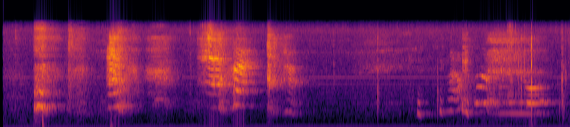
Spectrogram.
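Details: A young boy gives several short, forced coughs with brief voicing to try to get a cough drop; he is told it is not a real cough, so this is a deliberate, fake cough.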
